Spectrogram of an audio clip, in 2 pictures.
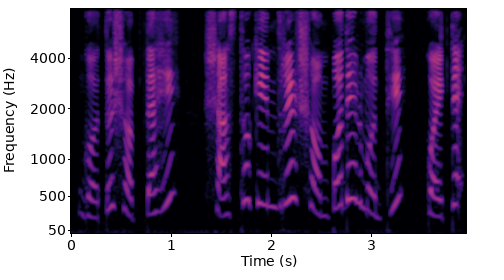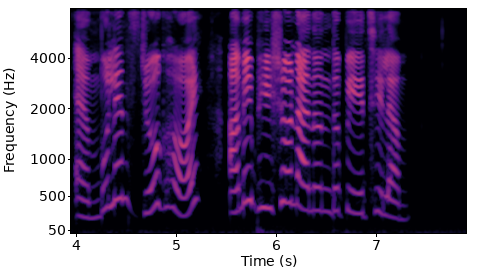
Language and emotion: Bengali, happy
